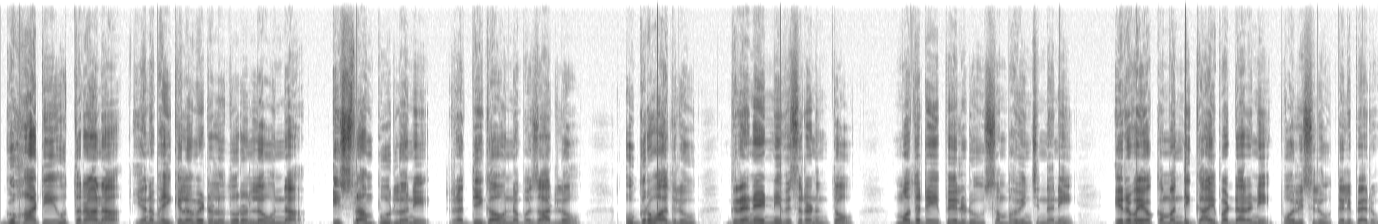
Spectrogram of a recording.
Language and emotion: Telugu, neutral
